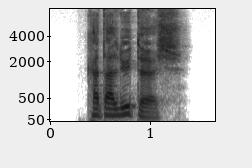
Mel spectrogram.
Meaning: catalytic
- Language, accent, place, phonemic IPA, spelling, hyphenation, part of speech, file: German, Germany, Berlin, /kataˈlyːtɪʃ/, katalytisch, ka‧ta‧ly‧tisch, adjective, De-katalytisch.ogg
